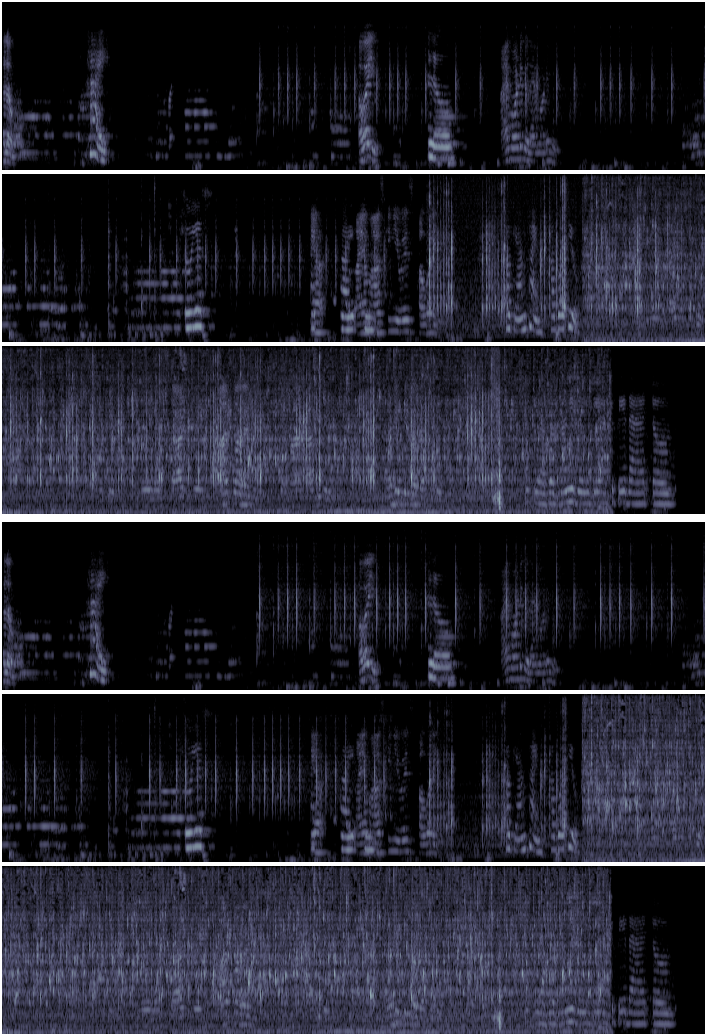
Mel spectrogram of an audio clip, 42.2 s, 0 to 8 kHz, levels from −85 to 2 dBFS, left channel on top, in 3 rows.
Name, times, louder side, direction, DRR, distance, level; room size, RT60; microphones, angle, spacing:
voice 1, 0.0-2.2 3.1-3.3 3.6-4.7 6.2-7.0 8.5-9.3 13.6-15.8 16.2-18.3 20.2-20.3 20.8-21.6 24.1-25.6 28.9-29.2 38.6-41.6, left 3 dB, 25° left, 0.4 m, -46 dB
Typing, 5.1-22.0, right 8 dB, 85° right, 0.5 m, -54 dB
voice 2, 7.1-7.5 10.0-11.1 20.2-20.5 21.1-22.9 26.9-28.2 30.1-30.4 30.9-33.2 33.7-34.7 35.8-37.1, left 3 dB, 60° left, 1.2 m, -48 dB
sound 1, 22.6-23.2 23.5-24.2 24.7-26.4 26.7-27.9 28.3-28.9 29.3-33.4 33.7-35.6 36.1-36.8 37.1-38.3, left 9 dB, 90° left, 0.5 m, -40 dB
sound 2, 25.6-40.3, right 5 dB, 65° right, 0.9 m, -42 dB
3.9 x 2.7 x 2.5 m
head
